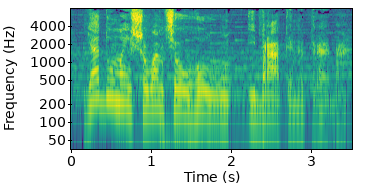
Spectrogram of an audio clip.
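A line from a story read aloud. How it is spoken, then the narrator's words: Plain. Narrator (Ukrainian): сказав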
